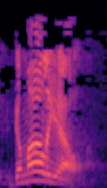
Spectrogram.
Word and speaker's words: Gamaliel: But a Pharisee named Gamaliel, that's the Greek pronunciation. In Hebrew, you'd say Gamliel.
